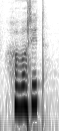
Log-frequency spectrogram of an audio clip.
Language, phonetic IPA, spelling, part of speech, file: Czech, [ˈɦovor̝ɪt], hovořit, verb, Cs-hovořit.ogg
- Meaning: to talk, to speak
